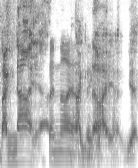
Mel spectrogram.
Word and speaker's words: Bagnaia: Is that how you pronounce Bagnaia, it? Bagnaia.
